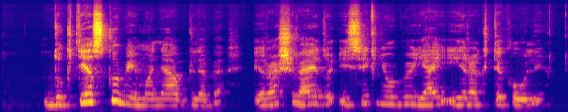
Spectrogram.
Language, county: Lithuanian, Vilnius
